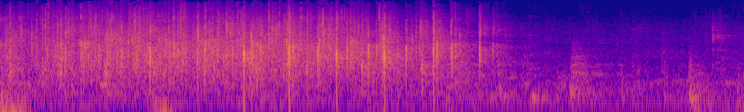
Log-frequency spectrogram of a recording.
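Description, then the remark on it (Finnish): A standing church audience bursts into dense, steady applause for a sermon, many overlapping claps holding strong for about five seconds before thinning out to a few scattered claps and fading away. “Annetaan nyt tälle hyvälle saarnalle isot aplodit.”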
